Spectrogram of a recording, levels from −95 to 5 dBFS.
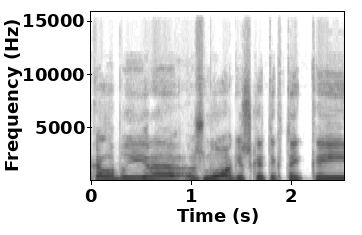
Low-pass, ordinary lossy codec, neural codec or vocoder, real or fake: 14.4 kHz; Opus, 24 kbps; vocoder, 44.1 kHz, 128 mel bands, Pupu-Vocoder; fake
